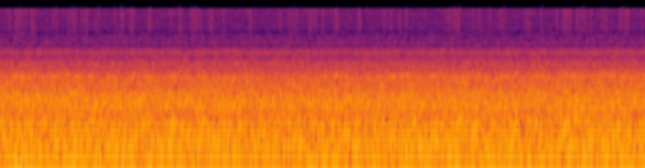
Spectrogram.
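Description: Steady drone of a semi truck cruising at highway speed, heard from inside the cab: engine and tyre noise.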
